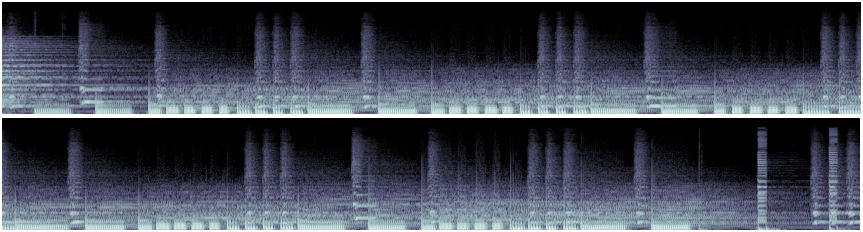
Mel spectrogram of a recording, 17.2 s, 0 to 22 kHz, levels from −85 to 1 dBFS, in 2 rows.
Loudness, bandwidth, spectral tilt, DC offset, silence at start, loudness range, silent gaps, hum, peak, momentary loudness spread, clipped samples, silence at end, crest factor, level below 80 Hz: -16 LUFS; 12.5 kHz; -8.5 dB/octave; under 0.1%; 0 s; 1 LU; none; none; -2 dBFS; 6 LU; under 0.1%; 0 s; 12 dB; -18 dBFS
